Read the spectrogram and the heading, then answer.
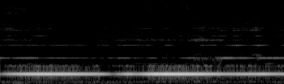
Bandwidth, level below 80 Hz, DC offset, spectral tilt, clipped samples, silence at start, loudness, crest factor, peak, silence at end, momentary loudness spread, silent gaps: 5.8 kHz; -68 dBFS; under 0.1%; -5.5 dB/octave; under 0.1%; 0 s; -22 LUFS; 8 dB; -12 dBFS; 0 s; 9 LU; none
